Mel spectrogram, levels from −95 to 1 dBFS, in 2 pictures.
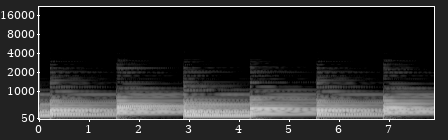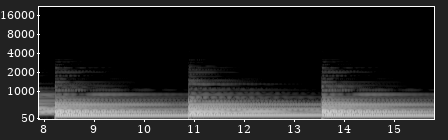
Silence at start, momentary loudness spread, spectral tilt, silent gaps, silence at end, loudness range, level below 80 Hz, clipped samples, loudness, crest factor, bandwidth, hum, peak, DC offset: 0 s; 9 LU; -16 dB/octave; none; 0 s; 2 LU; -64 dBFS; under 0.1%; -26 LUFS; 16 dB; 1.5 kHz; none; -10 dBFS; under 0.1%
